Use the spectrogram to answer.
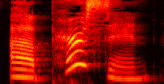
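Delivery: loud, drawn-out question; astonished cry. A narrator's reading. Wonka reacts to sending people, loud astonished cry. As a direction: stretch it out in loud disbelief. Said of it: "cried Mister Wonka".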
